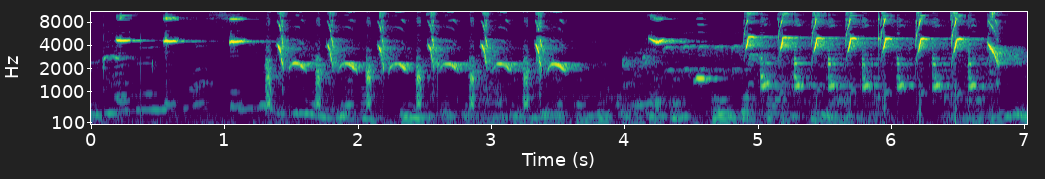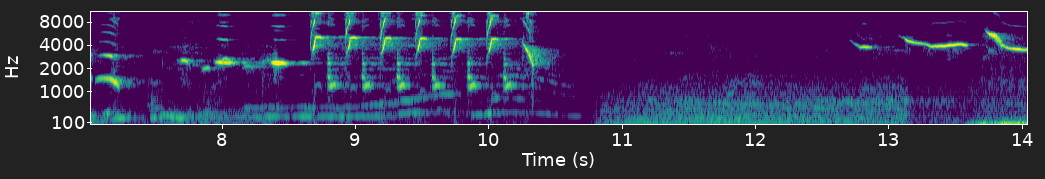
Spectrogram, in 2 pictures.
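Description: A Chopi Blackbird sings loud, varied whistled phrases built from rapid runs of repeated high notes and slurred squeaks. The song breaks off into a few seconds of low noise.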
